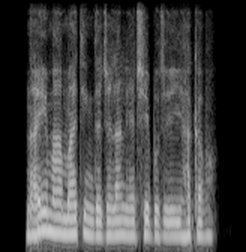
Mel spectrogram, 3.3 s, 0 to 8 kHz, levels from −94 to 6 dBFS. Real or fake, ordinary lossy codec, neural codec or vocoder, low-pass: fake; Opus, 24 kbps; codec, 16 kHz in and 24 kHz out, 0.4 kbps, LongCat-Audio-Codec, two codebook decoder; 7.2 kHz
